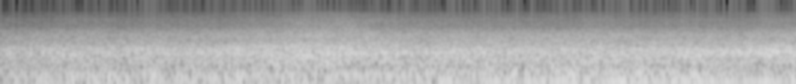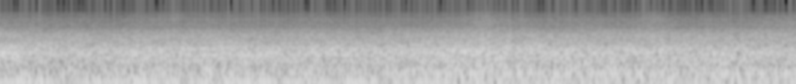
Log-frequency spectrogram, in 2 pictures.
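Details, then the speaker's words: VW bus lumber truck on a road test after gear reduction box bearing repair, with debris from an earlier transmission failure blamed: steady low road rumble at cruise, no gear whine or growl. Quiet drivetrain. "I say wipe off my uh hubc cap let her down and I go for a ride and let's go see how she does on the Old Highway nice and quiet"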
